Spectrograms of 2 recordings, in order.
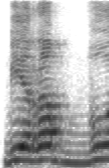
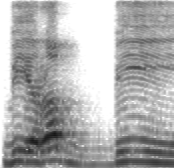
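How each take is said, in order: First: The word ends with an 'oo' vowel. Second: The word ends with an 'ee' vowel. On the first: The speaker calls it wrong. "ബിറബ്ബു എന്ന് പറയാൻ പാടില്ല" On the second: The speaker calls it right. "ബിറബ്ബി അങ്ങനെ തന്നെ പറയണം"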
